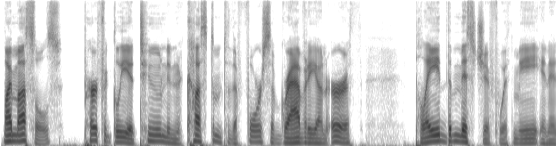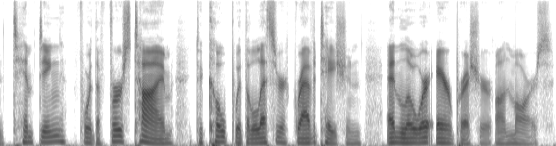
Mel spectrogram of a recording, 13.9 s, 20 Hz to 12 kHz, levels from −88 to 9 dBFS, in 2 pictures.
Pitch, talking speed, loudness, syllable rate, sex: 105 Hz, 155 wpm, -23 LUFS, 4.7 syllables/s, male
